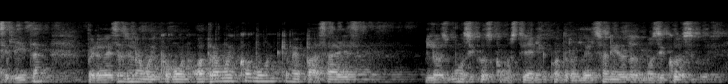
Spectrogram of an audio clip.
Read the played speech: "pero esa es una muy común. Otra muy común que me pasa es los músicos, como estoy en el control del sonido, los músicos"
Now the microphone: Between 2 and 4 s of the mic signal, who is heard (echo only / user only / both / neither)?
echo only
